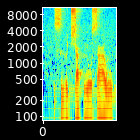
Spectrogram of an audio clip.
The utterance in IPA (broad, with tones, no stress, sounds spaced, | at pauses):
s ɨ˧ ə̯ t͡ɕ a˨˩ t̚ n o˧ s a˨˦ w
